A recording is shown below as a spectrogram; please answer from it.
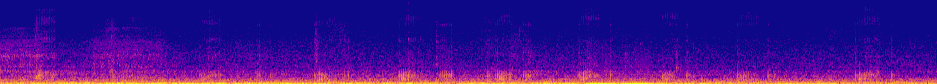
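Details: Massaged by hand, senior cat Heidi turns up the purr: a loud, deep continuous rumble, growing stronger midway, with breathy pulses repeating every one to two seconds.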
